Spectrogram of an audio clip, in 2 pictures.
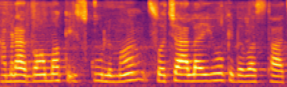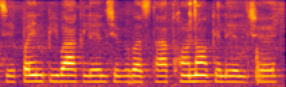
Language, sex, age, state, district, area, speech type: Maithili, female, 18-30, Bihar, Saharsa, rural, spontaneous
